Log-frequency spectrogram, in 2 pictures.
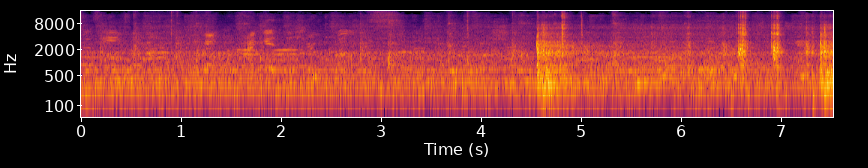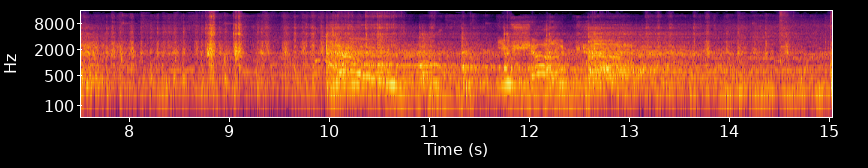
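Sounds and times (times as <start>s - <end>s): arcade music and game noise: 0.0s - 15.0s
gunshot sound effects: 4.6s - 5.0s.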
